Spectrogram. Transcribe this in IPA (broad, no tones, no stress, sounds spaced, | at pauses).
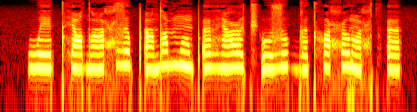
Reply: w e t̪ʰ e dˤ õ ħ z ə pʼ œ̃ dˤ u m õ pʼ œ ɦ ẽ ʕ u t͡ʃʼ u z u ɡ ə t̪ʰ ɔ ħ u ɾ õ ħ t͡sʼ œ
